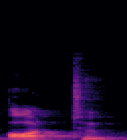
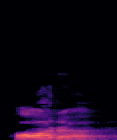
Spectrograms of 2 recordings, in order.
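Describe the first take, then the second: First: Both words are said fully and separately. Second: The two words blend into one reduced form.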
